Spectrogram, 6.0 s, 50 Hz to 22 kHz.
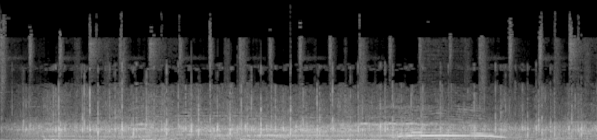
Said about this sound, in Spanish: Para terminar, desde Así Somos, nos sumamos a estos aplausos del público madrileño que echaron el telón a esta 19ª Bienal de Teatro ONCE.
